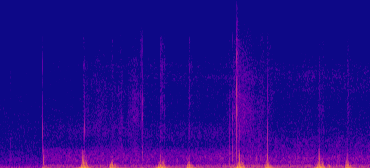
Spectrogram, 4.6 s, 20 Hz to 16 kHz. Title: #normalheartbeat#normalheartsound#auscultation of healthy 16-year-old girls heartbeats.❤️🫀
